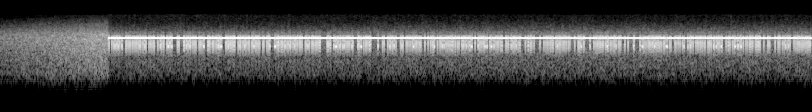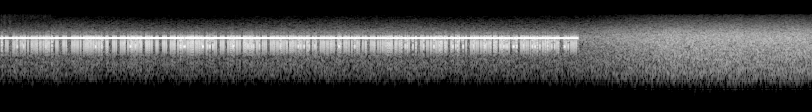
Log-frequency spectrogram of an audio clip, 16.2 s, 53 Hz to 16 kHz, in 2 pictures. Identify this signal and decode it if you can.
Weather fax (radiofax), 120 lines a minute, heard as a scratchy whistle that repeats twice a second, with radio static.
